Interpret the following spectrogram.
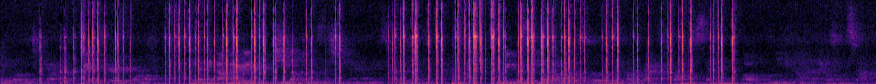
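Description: Footsteps of several people on an old hardwood floor: quick, irregular clacks and knocks in clusters, fading out near the end, with faint voices underneath.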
